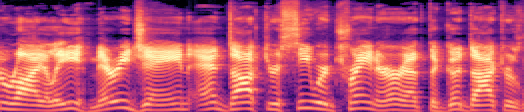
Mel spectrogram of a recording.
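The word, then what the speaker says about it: Seward: the good doctor's laboratory I should note that indeed seword is the correct pronunciation of his name according to the life of Riley interviewers some commenters were confused about that I think I've pronounced it say word a few times it happens I'm not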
